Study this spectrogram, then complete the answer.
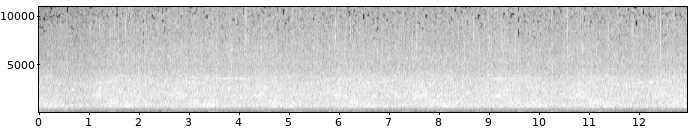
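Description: A large crowd murmurs and cheers steadily in a big echoing arena.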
